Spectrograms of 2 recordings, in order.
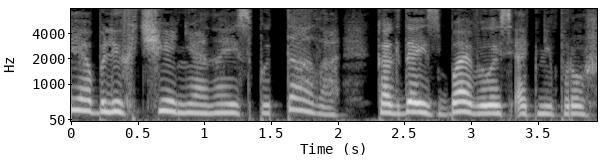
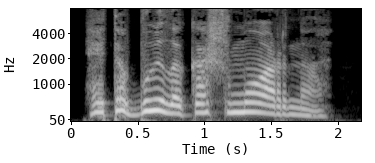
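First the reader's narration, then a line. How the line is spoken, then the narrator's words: Grumbling mutter. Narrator (Russian): Пробурчала Ива в ответ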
